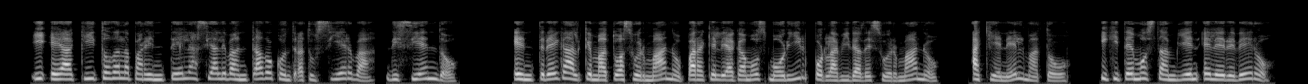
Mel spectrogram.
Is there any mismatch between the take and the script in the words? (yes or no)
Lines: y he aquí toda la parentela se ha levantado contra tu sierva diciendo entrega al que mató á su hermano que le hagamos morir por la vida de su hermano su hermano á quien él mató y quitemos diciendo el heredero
yes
